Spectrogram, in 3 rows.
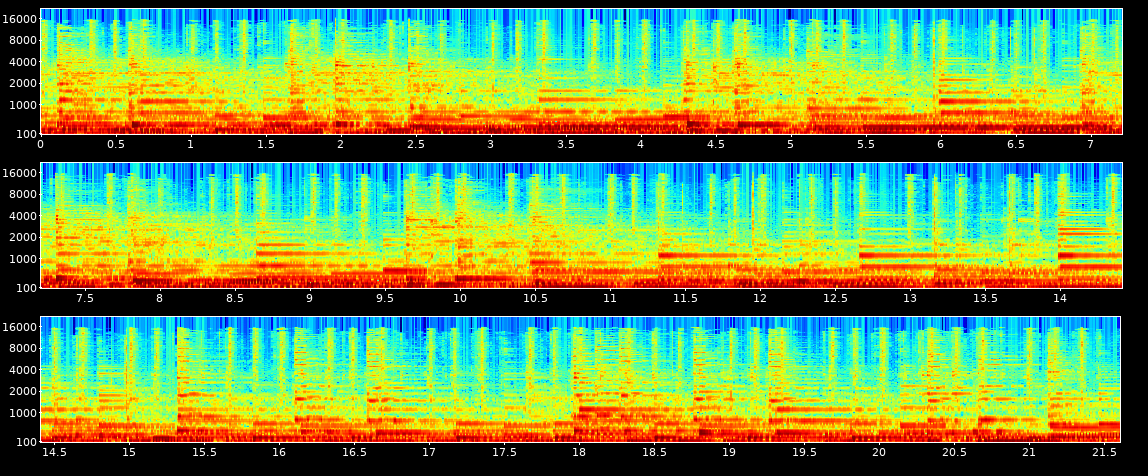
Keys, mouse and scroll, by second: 0.3 shift+middle click, 1.0 shift+scroll up 1, 1.2 shift+space, 2.4 shift+click, 2.8-3.6 scroll up 1, 3.6 shift+click, 5.0 shift+Escape, 5.5 shift+click, 5.9 shift+Escape, 6.9 shift+space, 7.3 click, 9.3 shift+Delete, 11.1 shift+click, 13.9 shift+Escape, 14.5 shift+click, 14.9 space, 15.3 shift+click, 16.4 shift+Delete, 16.7 shift+scroll up 1, 17.0-19.4 shift+middle drag, 19.4 shift+scroll down 1, 20.1 shift+scroll up 1.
